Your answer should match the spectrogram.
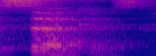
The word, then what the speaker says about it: circus: And it's our alternative pronunciation, isn't it? The letter C is making a S sound.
